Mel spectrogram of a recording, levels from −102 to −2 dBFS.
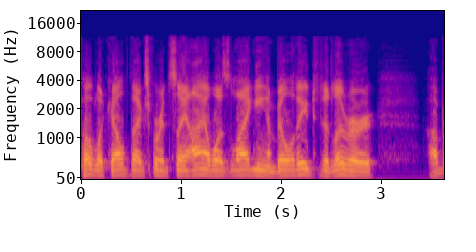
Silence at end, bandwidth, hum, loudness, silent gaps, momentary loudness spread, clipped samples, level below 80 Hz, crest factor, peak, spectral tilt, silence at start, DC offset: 0 s; 11.5 kHz; none; -31 LUFS; none; 4 LU; under 0.1%; -70 dBFS; 14 dB; -16 dBFS; -5.5 dB/octave; 0 s; under 0.1%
